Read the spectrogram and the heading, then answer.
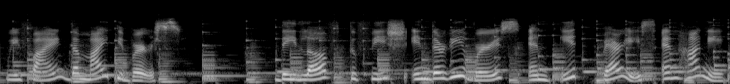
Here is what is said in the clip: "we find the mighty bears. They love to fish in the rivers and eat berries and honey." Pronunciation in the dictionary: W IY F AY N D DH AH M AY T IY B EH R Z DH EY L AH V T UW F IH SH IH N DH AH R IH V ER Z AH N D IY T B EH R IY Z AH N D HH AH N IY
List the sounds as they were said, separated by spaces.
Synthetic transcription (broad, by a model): W IY F AY N D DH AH M AY T IY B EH R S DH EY L AH V T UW F IH SH IH N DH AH R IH V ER S AH N D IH T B EH R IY S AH N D HH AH N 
